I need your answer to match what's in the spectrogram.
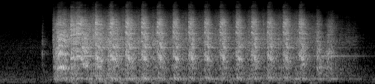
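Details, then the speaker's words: BMW F800 GS in a no-start condition cranking: quick even starter pulses, about six a second for three seconds, never catching; fuel pump heard priming, no injector firing suspected, code check next. "you can hear it's not firing off. It should have fired off right away."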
